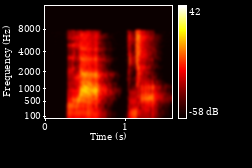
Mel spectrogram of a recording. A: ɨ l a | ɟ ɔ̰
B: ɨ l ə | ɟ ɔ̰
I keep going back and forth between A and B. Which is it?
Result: A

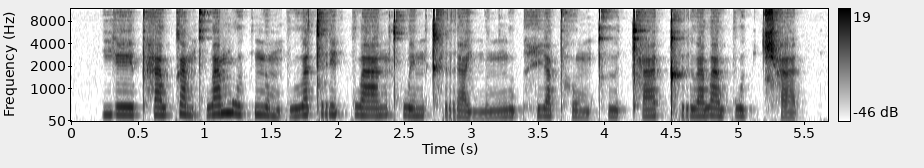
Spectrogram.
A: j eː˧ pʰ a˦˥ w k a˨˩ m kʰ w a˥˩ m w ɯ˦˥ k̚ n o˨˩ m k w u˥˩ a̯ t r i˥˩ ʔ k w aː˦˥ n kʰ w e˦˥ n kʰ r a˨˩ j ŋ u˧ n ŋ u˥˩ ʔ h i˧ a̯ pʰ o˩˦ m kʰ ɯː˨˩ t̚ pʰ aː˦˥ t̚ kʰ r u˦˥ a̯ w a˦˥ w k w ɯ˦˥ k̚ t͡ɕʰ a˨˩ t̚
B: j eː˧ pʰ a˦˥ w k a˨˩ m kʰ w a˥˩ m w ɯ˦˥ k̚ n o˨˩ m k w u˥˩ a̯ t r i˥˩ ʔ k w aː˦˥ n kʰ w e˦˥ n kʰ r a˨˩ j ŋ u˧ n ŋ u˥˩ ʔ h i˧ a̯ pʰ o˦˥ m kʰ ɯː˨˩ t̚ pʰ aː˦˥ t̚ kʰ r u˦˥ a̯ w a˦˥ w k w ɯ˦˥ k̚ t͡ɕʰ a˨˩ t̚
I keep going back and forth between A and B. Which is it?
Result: A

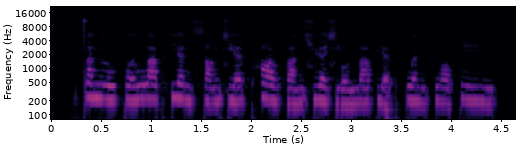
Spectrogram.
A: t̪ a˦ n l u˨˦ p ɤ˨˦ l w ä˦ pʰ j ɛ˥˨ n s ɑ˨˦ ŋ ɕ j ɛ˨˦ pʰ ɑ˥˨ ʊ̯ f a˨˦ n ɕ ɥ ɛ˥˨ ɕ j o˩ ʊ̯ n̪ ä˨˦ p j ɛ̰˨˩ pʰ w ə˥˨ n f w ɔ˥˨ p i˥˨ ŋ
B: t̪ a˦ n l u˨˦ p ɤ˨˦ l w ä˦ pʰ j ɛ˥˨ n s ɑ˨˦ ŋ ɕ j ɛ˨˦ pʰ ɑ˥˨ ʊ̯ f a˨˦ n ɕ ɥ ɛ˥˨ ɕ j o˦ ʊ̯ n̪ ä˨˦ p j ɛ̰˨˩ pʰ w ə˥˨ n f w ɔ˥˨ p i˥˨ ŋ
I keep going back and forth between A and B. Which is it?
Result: A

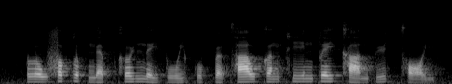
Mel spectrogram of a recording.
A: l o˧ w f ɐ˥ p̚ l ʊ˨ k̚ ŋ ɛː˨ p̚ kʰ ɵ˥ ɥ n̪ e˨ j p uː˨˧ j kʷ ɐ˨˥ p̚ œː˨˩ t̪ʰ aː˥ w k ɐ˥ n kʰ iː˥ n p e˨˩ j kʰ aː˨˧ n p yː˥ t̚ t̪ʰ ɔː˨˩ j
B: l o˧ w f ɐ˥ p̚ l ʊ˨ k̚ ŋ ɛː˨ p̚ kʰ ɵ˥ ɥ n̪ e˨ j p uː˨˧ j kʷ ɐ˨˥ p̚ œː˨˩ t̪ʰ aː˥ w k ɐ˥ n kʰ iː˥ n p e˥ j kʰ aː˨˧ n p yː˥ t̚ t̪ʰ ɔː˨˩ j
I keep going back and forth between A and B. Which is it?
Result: B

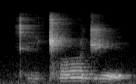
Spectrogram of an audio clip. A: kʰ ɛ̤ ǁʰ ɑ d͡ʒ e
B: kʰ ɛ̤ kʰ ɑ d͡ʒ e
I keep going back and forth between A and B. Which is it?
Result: A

